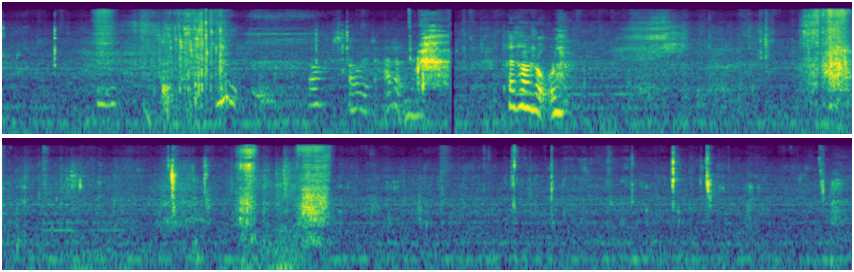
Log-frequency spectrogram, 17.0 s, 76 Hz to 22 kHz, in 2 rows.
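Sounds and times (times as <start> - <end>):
chewing: 12.3 - 17.0.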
